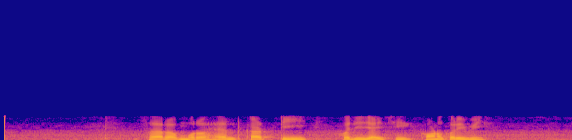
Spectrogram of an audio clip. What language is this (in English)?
Odia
